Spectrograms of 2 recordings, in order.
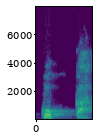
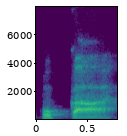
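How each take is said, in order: First: KUK-ka, stressed at the start; first-syllable stress. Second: Kuk-KA, stress moved onto the final syllable; wrong-syllable stress. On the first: Teacher repeats the Finnish word for flower, stress on first syllable. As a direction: say kukka with the weight on KUK. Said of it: "it's always on the first syllable". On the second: Teacher shows what you wouldn't say, stress on last syllable. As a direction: say kukka with a weighted, drawn-out final A. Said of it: "you wouldn't say". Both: Shown as a demonstration.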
